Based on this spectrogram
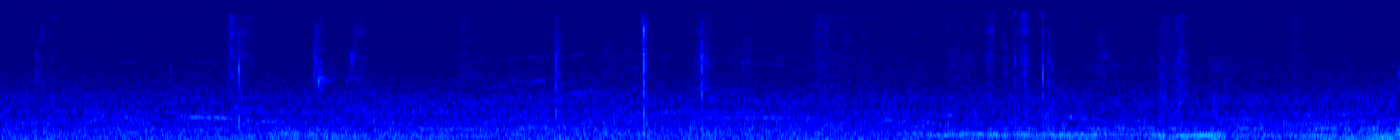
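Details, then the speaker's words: Samsung front-load washer after replacing the broken spider arm, both drum bearings, the tub seal and all four shock absorbers: a soft, even drum tumble with light clicks and no banging. It is running smoothly and balanced. "And uh well here the washing machine is already fully functional."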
